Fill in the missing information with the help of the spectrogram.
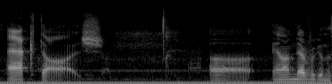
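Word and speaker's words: Act-Age: is I talked about act age last podcast it's actually and I love this right it's pronounced to rhyme with the word montage so it's actually pronounced act ah SH and I'm never gonna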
